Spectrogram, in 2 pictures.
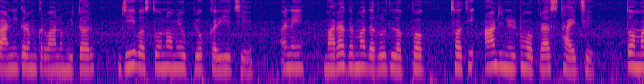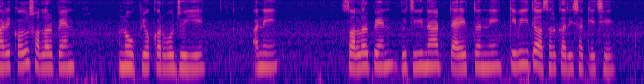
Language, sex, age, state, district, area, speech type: Gujarati, female, 18-30, Gujarat, Anand, rural, spontaneous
